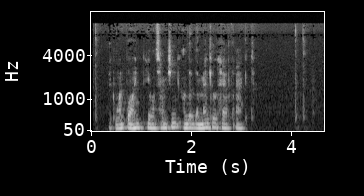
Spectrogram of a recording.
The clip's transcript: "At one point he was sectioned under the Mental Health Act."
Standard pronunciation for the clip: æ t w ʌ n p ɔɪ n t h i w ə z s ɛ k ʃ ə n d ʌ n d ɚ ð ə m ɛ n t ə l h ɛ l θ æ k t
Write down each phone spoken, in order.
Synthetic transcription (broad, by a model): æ t w ʌ n p ɔɪ n t h i w ə z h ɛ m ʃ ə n ʌ n d ɚ ð ə m ɛ n t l h ɛ l θ æ k t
